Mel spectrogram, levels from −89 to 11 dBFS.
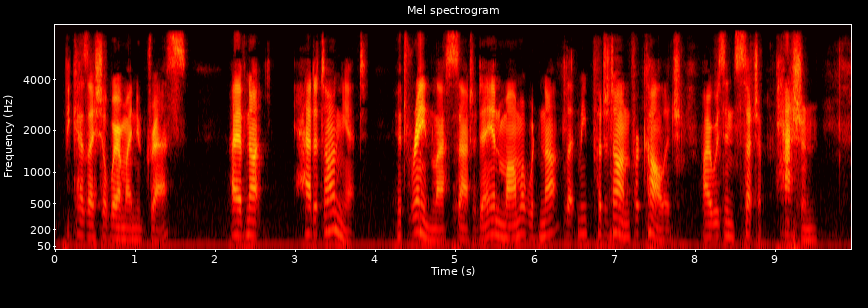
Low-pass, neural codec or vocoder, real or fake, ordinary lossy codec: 7.2 kHz; none; real; AAC, 48 kbps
